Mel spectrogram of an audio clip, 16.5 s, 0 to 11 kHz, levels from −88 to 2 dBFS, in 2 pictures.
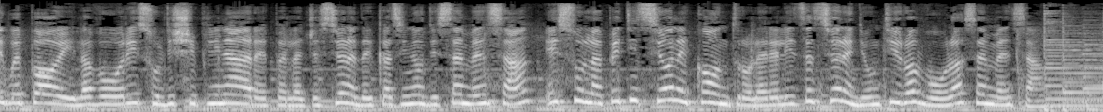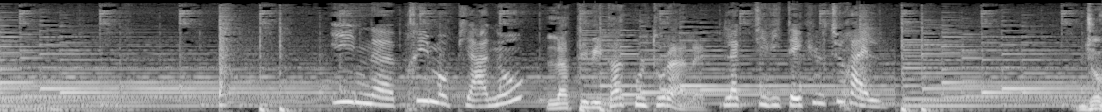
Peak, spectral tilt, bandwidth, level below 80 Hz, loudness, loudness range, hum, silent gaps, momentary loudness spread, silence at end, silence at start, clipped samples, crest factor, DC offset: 0 dBFS; -4.5 dB/octave; 10.5 kHz; -26 dBFS; -11 LUFS; 5 LU; none; none; 8 LU; 0 s; 0 s; under 0.1%; 10 dB; under 0.1%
